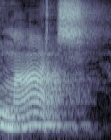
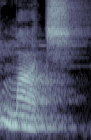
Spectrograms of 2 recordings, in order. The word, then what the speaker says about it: march: We don't pronounce our this it t. We don't stress too much. We'll say march. We should not say march. Okay, we have to say only march.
